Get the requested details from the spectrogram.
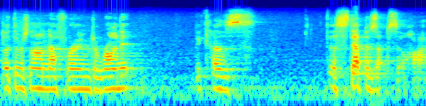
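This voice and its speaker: Fairly quick, monotone, flat speech from a woman with a fairly low pitch, over noticeable background noise. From Morgantown, West Virginia. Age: 60s. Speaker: retired teacher and coach, resident applicant. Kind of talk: public hearing testimony. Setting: municipal board meeting.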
